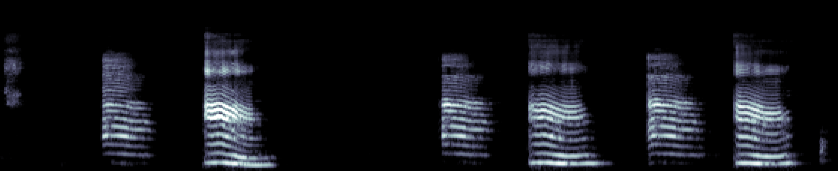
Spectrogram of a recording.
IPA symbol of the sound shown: ʌ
